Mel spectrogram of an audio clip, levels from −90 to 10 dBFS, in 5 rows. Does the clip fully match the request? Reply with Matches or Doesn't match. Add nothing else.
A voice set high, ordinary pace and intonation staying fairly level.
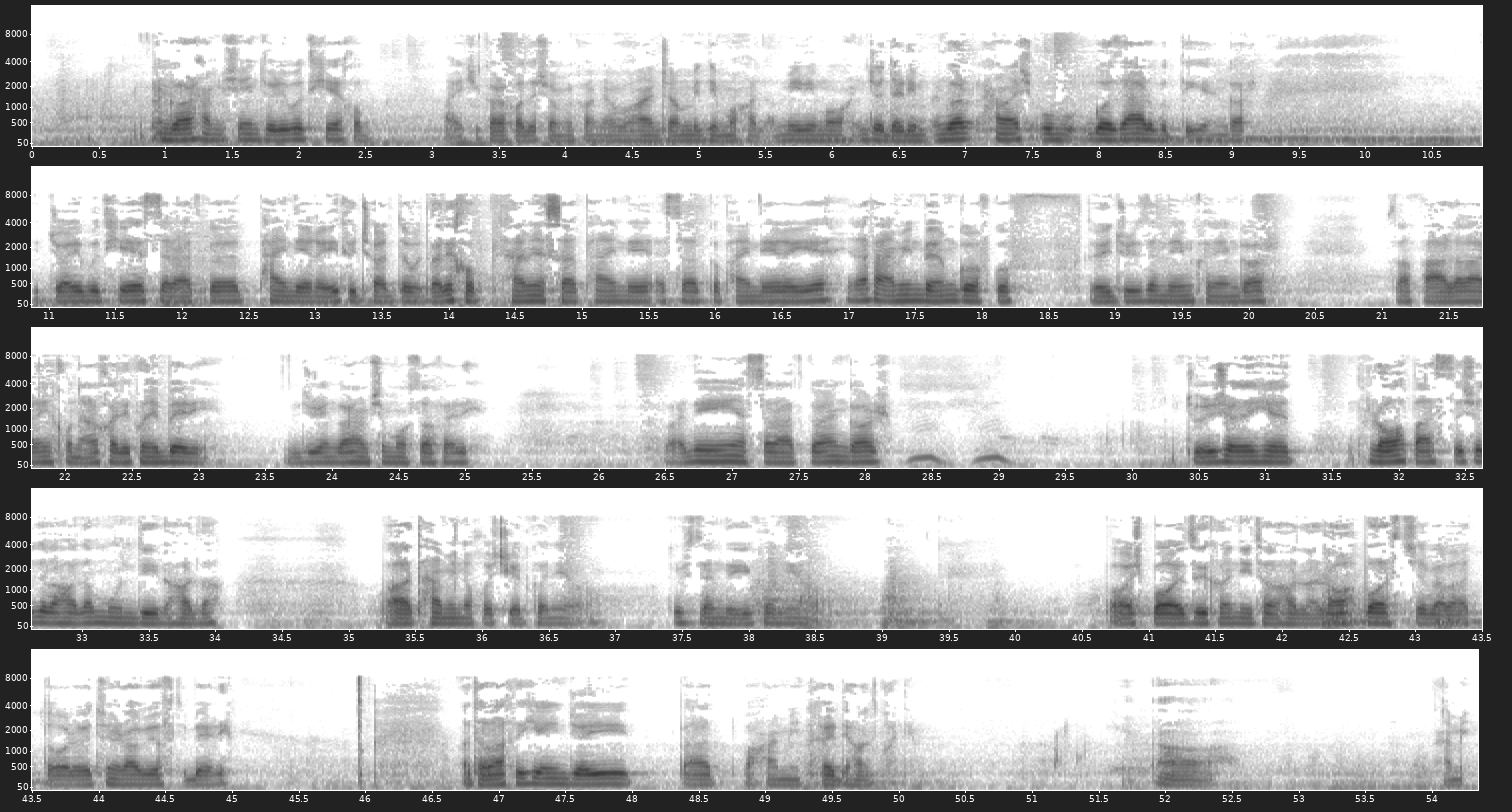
Doesn't match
